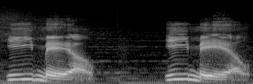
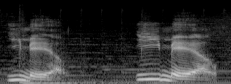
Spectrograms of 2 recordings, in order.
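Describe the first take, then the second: Both takes have the same delivery.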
